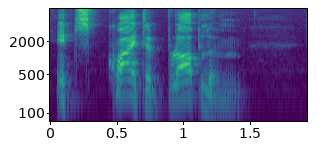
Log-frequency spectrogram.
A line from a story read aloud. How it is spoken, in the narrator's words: said Holmes with a laugh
